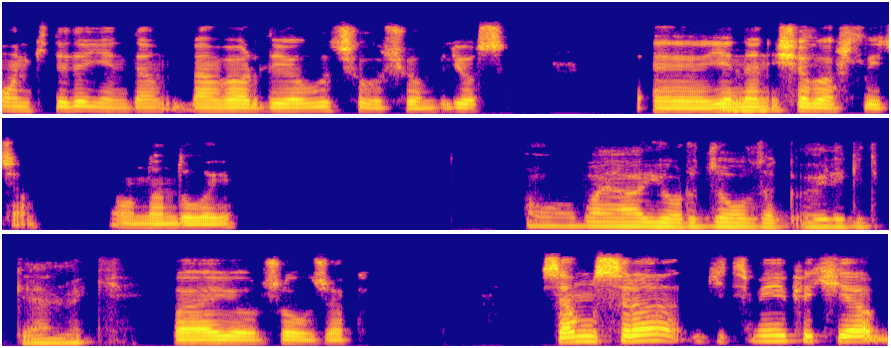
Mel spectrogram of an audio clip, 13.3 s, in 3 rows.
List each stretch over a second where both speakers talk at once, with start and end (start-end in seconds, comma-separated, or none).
none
